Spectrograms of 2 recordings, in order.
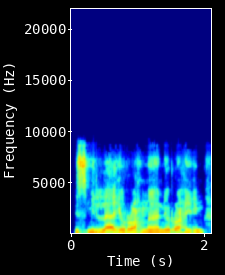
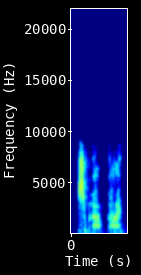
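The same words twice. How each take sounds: First: It is said loudly, in a full voice. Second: It is said softly, in a hushed voice. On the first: The basmala is recited aloud in prayer. "dibaca dengan jahar" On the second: The basmala is recited silently in prayer. "cuman bismillahnya sir"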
